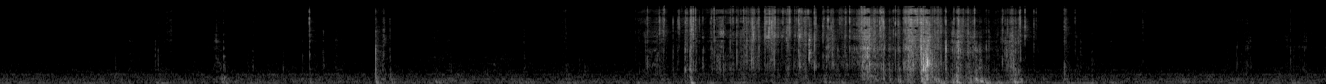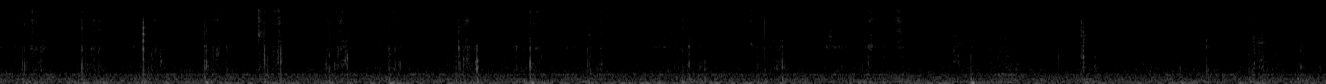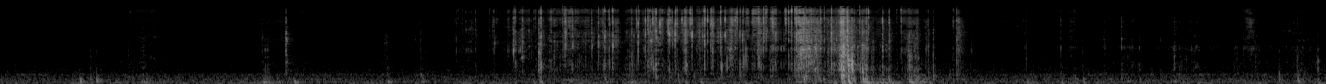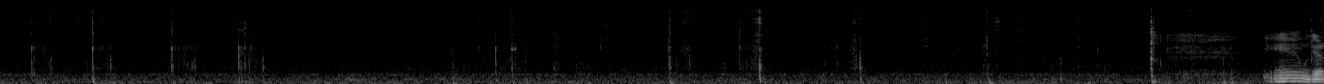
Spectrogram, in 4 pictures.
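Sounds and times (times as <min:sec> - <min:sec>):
wrapper tearing and crinkling: 0:06.4 - 0:10.8, 0:31.1 - 0:36.2.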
